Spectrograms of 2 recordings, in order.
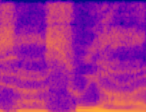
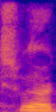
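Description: First: It is said in a leering, sleazy tone. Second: It is said in a warm, courteous tone. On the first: It is a disrespectful, creepy come-on. The speaker calls it wrong. "But if he was by himself with a napkin tucked in his ears, like" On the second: It is a kind, gentlemanly request. The speaker calls it right. "It's like a nice thing"

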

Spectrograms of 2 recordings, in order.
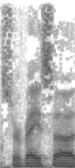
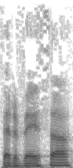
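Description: First: The z is said like an s. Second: The z is said like a th. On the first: "instead of saying" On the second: "they have the Catalan lisp"

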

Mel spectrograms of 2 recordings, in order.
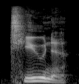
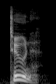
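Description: First: It is said in a British accent. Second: It is said in an American accent. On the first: "I would say tuna" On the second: "But over here, tuna"

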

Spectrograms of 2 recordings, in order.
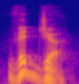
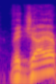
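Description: First: The name is said as Vidya. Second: The name is said as Vijaya. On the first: The speaker calls it right. "pronounced her name Vidya" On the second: The speaker calls it wrong. "I apologize for mispronouncing your name"

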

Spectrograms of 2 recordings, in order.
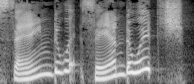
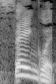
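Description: First: The middle of the word has a d sound. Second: The middle of the word has a g sound. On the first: The speaker calls it right. "it's spelled with a D, not a G?" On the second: The speaker calls it wrong. "I thought it was sandwich"

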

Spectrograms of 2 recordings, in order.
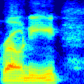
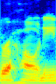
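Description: First: The H is dropped, giving two syllables. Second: The H is sounded, giving three syllables. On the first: "not Roni" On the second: "I say Rahoni"

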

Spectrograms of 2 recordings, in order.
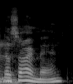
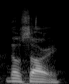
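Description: First: It sounds warm and friendly. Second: It sounds curt and rude.

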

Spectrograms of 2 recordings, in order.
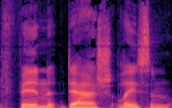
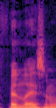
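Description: First: The name is split into two separate parts. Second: The name runs together as one word. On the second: "Finlayson one word"

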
